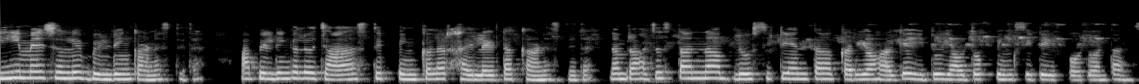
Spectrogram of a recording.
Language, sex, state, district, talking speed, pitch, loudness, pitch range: Kannada, female, Karnataka, Mysore, 150 wpm, 240 Hz, -15 LUFS, 225-265 Hz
